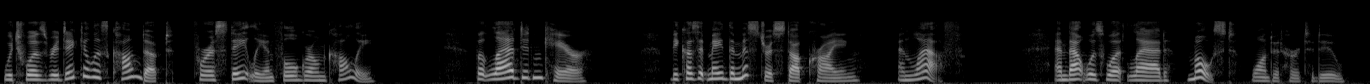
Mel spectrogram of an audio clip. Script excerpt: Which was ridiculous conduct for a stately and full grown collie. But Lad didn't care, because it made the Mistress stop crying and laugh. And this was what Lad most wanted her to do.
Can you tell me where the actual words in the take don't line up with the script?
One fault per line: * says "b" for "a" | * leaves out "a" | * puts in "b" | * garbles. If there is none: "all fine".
* says "that" for "this"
